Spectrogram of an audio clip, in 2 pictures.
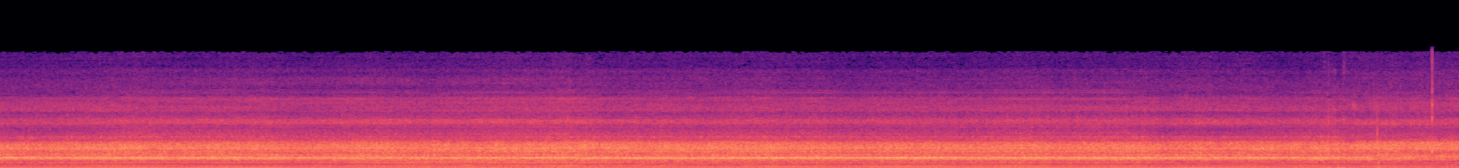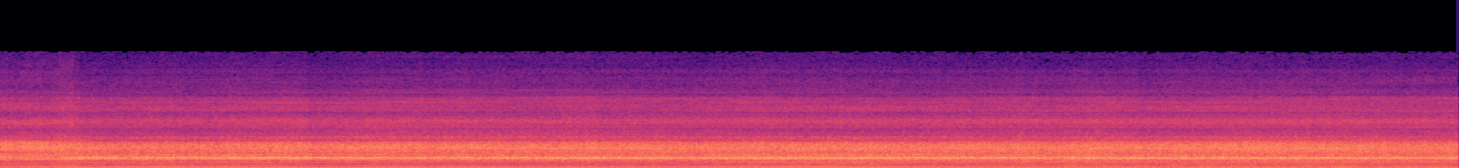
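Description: Paramotor engine and propeller running steadily in flight. Its pitch dips and recovers about four seconds in, and eases down a little again near the end.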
